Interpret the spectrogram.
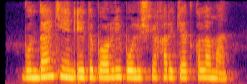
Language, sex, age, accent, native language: Uzbek, female, 18-24, Qashqadaryo, Uzbek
